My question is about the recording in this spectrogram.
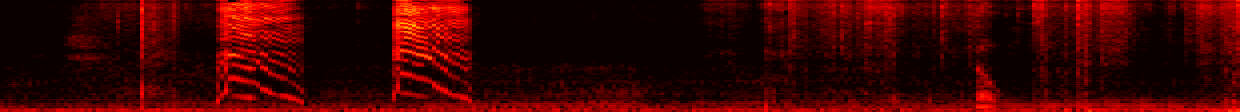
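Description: A trained bird of prey calling twice from inside a coyote burrow, each call a short cry falling steeply in pitch, about a second apart. The calls are the sign that the bird is alive down the hole with its rabbit.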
